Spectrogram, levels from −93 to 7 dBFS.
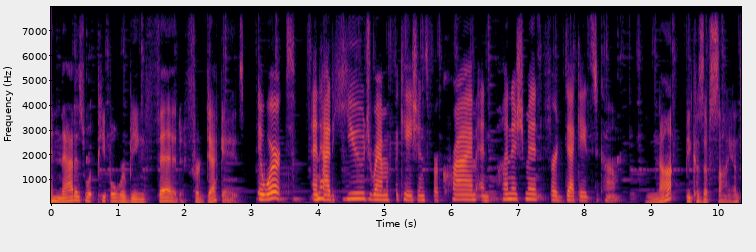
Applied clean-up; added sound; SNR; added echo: classical method log-MMSE.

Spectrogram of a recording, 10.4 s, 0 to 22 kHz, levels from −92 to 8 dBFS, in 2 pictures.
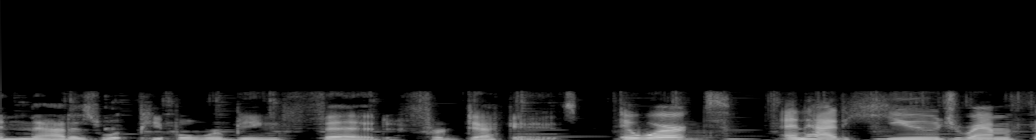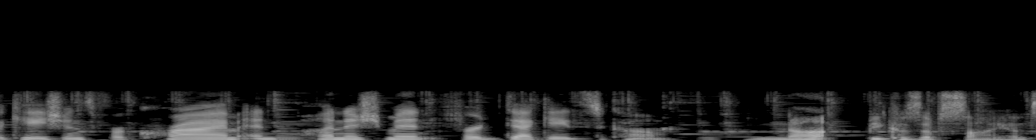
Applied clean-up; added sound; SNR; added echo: classical method Wiener filter.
